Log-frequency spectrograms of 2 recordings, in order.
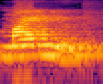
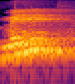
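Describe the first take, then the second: First: "మైన్యూట్" as my-NYOOT; "మైన్యూట్", the adjective meaning tiny, "main-yoot"; tiny-sense pronunciation. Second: "మినిట్" as MIN-it, short vowels; "మినిట్" with short i in both syllables; time-unit pronunciation. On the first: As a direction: say "మైన్యూట్" with long i and yoo. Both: Shown as a demonstration. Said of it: "pronunciation వేరేగా ఉంది".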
